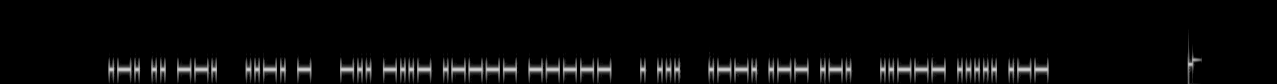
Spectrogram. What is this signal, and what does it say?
Morse code, heard as a keyed tone, about 27 wpm, 700 Hz. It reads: RIG FT DX10 ES PWR 25W
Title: Practice QSO - Exchange 2 - Info - 28wpm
